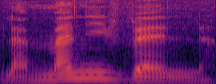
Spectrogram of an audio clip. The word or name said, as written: crank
